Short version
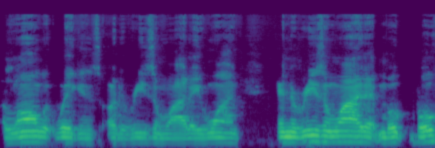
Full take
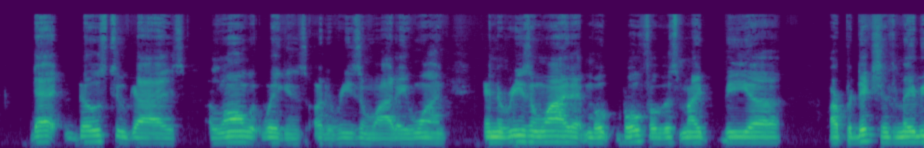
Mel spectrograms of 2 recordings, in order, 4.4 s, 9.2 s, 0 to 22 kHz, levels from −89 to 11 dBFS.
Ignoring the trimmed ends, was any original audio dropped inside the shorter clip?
no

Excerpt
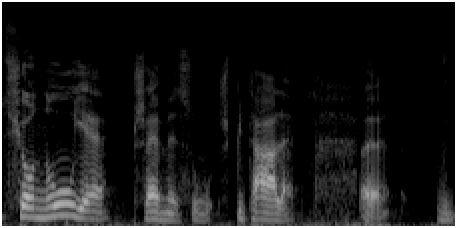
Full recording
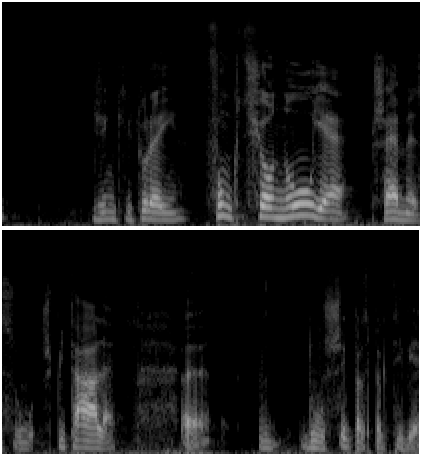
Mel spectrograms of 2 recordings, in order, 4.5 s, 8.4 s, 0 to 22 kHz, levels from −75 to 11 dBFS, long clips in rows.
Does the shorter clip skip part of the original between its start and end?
no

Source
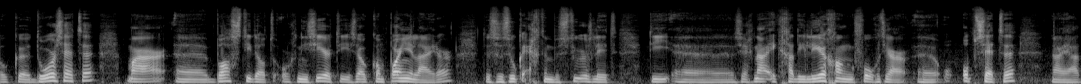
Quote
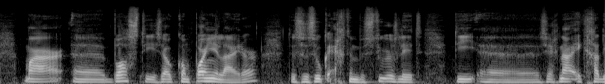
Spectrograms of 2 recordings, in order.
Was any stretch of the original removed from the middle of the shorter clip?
yes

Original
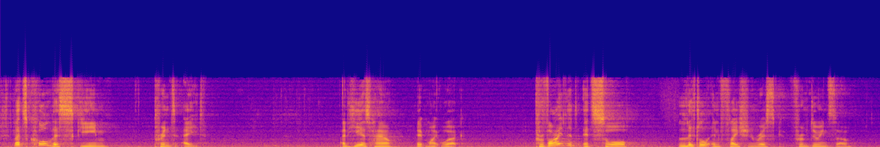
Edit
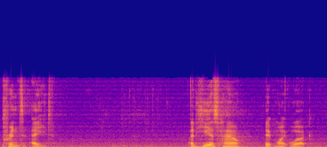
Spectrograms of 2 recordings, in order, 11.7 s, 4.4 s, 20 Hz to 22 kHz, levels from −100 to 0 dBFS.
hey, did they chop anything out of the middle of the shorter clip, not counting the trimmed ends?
no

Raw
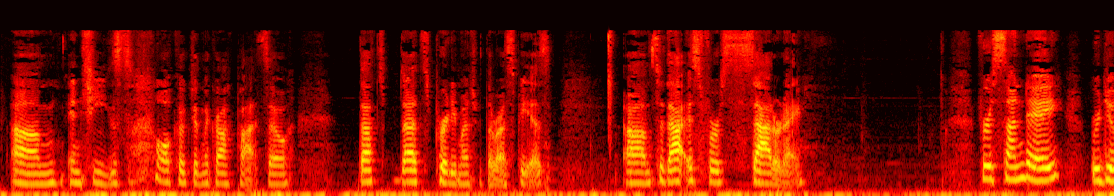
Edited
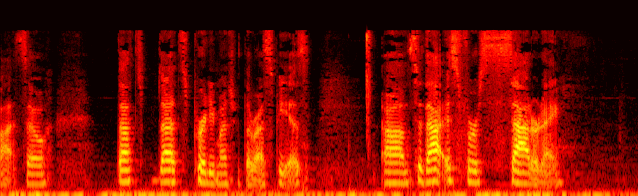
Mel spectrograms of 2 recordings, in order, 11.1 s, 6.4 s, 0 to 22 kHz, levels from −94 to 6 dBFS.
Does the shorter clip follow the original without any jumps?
yes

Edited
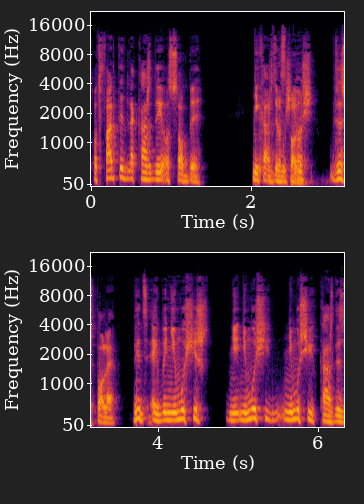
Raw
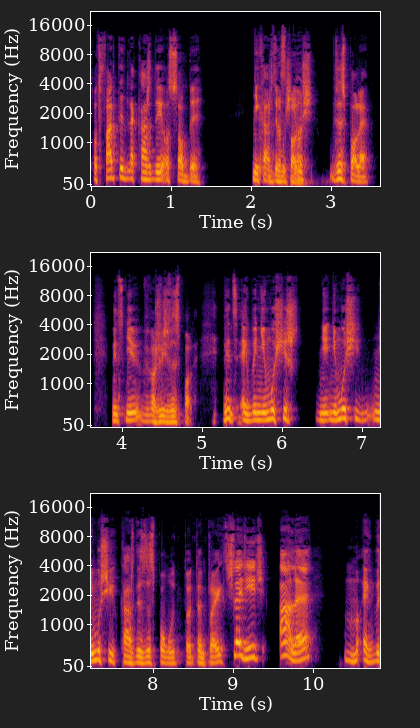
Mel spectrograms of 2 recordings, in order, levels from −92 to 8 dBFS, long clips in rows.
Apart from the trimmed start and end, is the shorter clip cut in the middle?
yes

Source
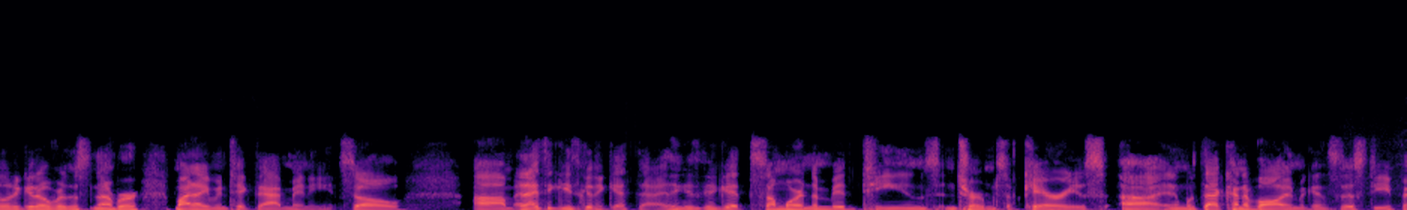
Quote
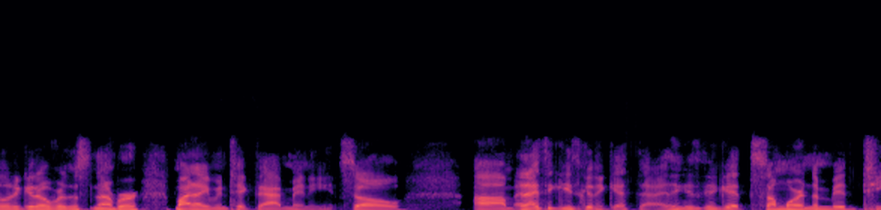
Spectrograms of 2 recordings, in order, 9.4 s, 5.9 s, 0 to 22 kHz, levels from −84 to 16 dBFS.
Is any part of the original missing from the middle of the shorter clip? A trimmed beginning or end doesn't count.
no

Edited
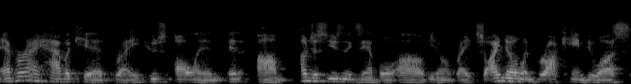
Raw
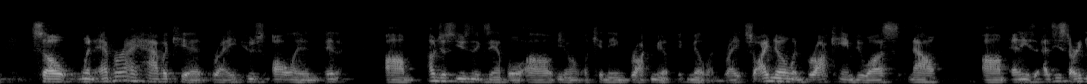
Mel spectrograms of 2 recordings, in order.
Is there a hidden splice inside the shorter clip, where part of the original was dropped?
yes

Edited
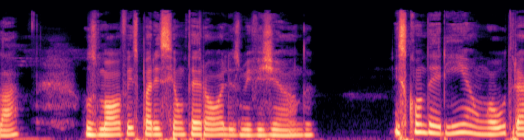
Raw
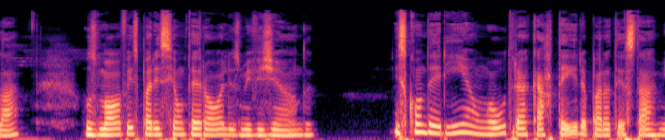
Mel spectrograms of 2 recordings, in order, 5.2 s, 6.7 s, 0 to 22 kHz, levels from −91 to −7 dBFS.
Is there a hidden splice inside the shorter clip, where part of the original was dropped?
no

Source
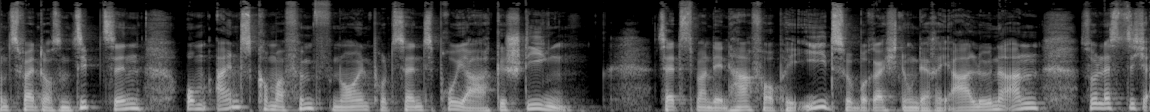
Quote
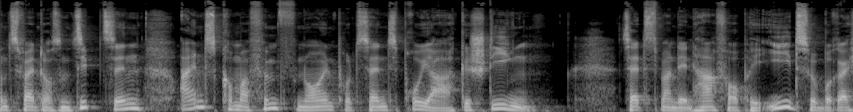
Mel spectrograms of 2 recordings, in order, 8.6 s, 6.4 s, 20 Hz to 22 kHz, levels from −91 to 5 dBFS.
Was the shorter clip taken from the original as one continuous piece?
no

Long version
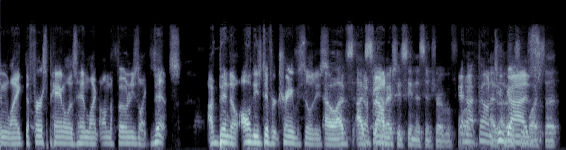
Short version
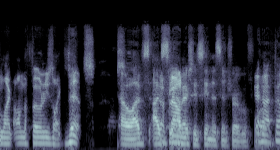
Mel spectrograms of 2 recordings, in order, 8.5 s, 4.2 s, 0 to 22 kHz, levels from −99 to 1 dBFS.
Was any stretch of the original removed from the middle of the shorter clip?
yes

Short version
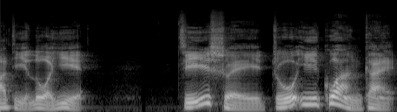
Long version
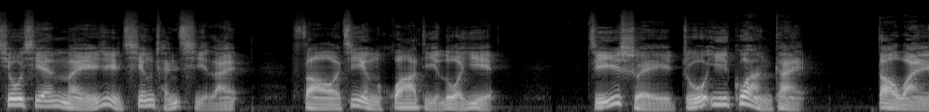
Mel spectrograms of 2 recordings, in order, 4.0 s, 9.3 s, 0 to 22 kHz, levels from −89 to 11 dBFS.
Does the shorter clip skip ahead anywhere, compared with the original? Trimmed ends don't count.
no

